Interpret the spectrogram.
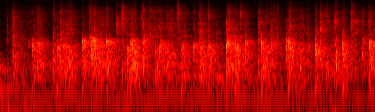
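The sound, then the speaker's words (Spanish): An audience at a Spanish-language church service applauds steadily as an offering of applause to the Lord, many hands clapping in a dense, continuous wash with brief surges, no one speaking over it. “Va, dele ofrenda de palmas al Señor pues con todo su corazón.”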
